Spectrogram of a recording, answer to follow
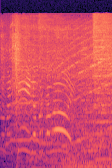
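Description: Studio audience noise with several short whistles gliding up and down, and a sharp hit just before the end.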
